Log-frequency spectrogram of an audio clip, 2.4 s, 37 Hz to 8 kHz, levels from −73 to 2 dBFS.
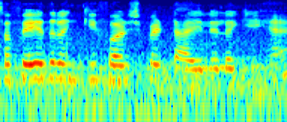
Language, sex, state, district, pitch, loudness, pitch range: Hindi, female, Haryana, Charkhi Dadri, 235 Hz, -19 LUFS, 195-240 Hz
